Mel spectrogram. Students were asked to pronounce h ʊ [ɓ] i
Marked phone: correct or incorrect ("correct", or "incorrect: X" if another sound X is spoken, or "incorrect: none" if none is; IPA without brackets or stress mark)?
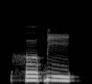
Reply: correct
